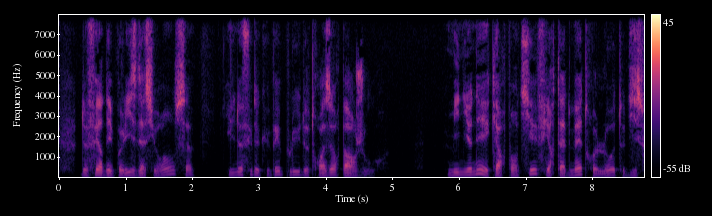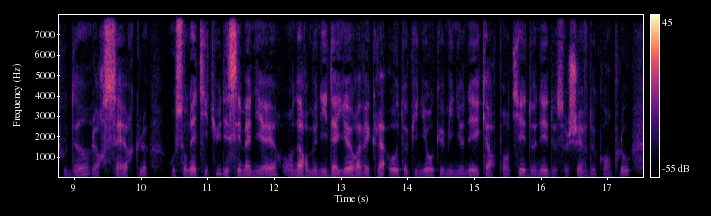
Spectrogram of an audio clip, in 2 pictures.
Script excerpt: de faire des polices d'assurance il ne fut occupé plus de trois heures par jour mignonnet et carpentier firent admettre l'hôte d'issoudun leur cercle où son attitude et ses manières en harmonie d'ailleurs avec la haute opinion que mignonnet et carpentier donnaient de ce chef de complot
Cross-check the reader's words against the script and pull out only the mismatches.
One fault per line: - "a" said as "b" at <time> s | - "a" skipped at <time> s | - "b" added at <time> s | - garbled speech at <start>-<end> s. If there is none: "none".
none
